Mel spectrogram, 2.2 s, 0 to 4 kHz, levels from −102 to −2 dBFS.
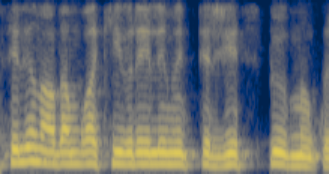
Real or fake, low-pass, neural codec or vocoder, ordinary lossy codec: real; 3.6 kHz; none; Opus, 32 kbps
